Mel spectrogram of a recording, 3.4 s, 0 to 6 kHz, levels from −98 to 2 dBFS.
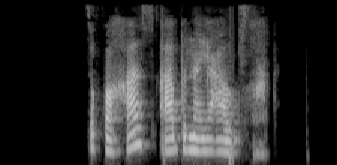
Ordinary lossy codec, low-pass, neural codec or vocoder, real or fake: MP3, 32 kbps; 5.4 kHz; none; real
